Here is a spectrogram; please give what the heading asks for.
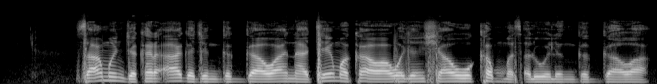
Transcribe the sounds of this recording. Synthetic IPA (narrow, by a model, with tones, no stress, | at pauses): saː˦mʊ˨nd͡ʒɐ˨kɐ˦rʔaː˦ɡɐ˨d͡ʒɪ˦ŋɡɐ˦ɡːaː˦waː˦naː˨te˦mɐ˨kaː˦˨waː˦wɐ˦d͡ʒɛ˦nʃaː˦woː˦kʰɐ˦˨mːɐ˦sʼɐ˦loː˦lɪ˦ŋɡɐ˦ɡːaː˦waː˦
